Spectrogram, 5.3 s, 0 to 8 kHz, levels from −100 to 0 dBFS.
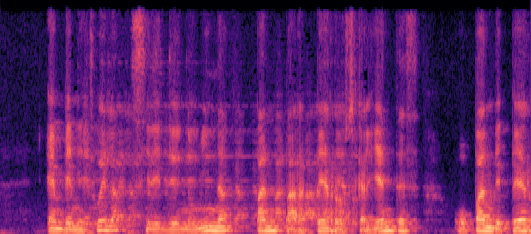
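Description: From 0.63 to 3.62 s the speech returns as a thin, ringing repeat roughly every 150 ms, peaking about 13 dB below the direct sound. This is feedback echo between two devices: one device replays the other's microphone, which recaptures it beyond its own echo canceller.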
